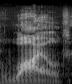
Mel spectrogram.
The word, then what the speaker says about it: Wilde: Or actually, a really good brand that you might like, that I'm a huge fan of, is called Wild. It's spelled WILDE.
